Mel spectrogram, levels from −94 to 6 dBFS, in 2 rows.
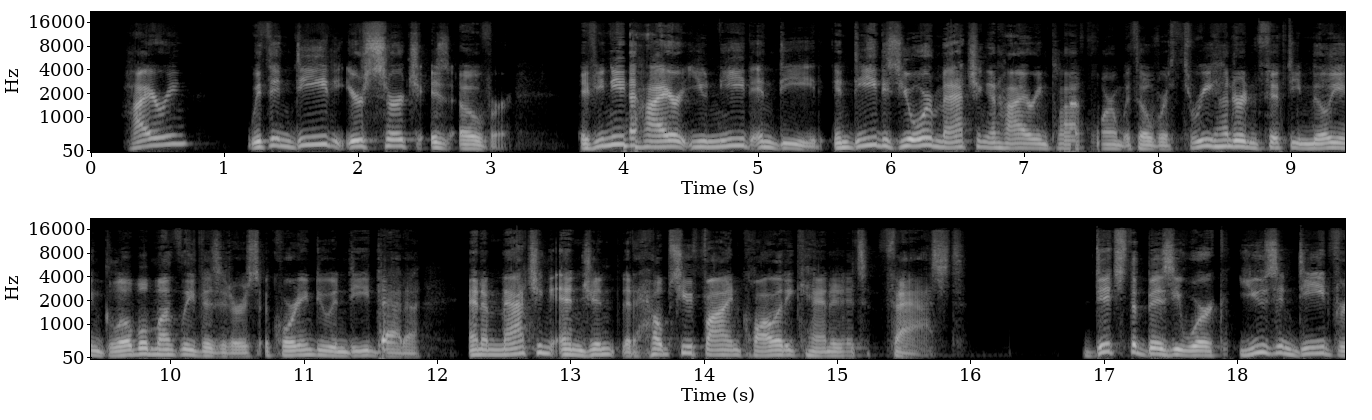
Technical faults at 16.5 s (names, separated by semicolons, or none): none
